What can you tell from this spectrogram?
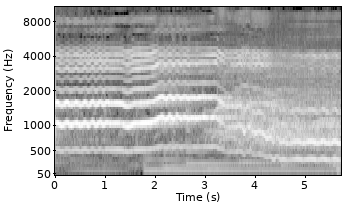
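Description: Background music: a female voice sings long held notes with vibrato over sustained keyboard chords. About three seconds in it slides down in a run to a lower held note.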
